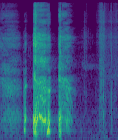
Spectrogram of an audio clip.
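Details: Adult with allergies coughing outdoors in chilly air while working and breathing hard, saying it bothers the lungs: two harsh, forceful coughs with a short throat-clearing sound.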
